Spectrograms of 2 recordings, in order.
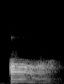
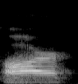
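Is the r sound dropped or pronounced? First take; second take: dropped; pronounced. First: The r sound is dropped. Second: The r sound is clearly pronounced. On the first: "in British English becomes R" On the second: "would be pronounced as R in the American English"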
